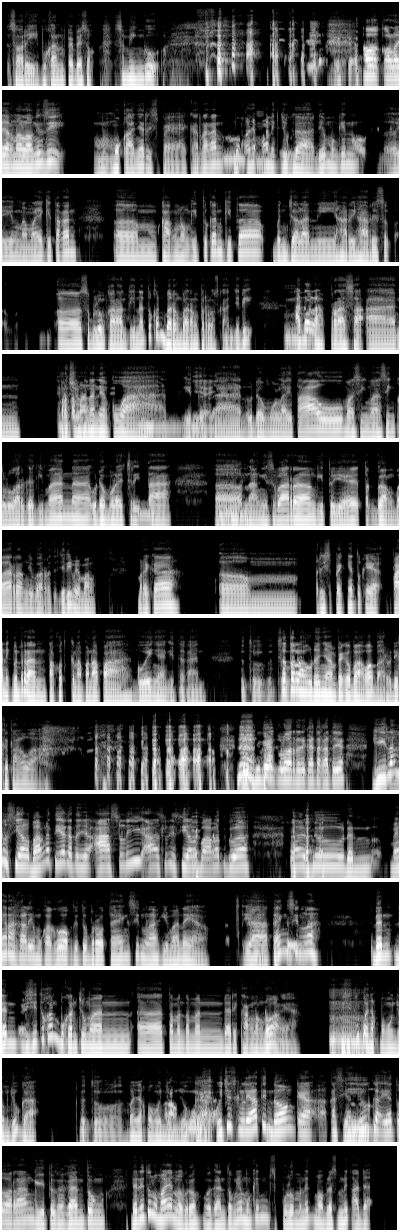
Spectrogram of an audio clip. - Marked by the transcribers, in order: laugh; in English: "respect"; tapping; unintelligible speech; in English: "respect-nya"; laugh; laugh; laugh; other background noise; in English: "which is"
- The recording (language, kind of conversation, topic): Indonesian, podcast, Apa momen paling memalukan yang sekarang bisa kamu tertawakan?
